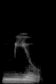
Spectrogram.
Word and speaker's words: mu: is mu p mu but this one is pronounced as mu so just in case lang po na mapag-aralan niyo sa mathematic mu po ang tawag ah mu po ang tamang pronunciation The correct spelling is mu.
